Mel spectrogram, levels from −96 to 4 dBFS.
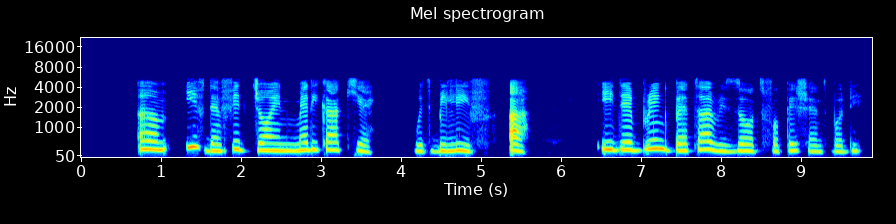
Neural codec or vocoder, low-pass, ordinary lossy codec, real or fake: none; 5.4 kHz; none; real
